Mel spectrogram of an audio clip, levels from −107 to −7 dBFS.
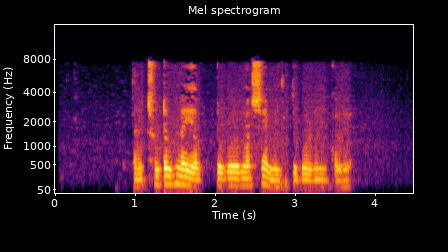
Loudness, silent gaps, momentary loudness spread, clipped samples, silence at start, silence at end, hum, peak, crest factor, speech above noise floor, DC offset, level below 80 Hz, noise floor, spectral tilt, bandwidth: -19 LUFS; none; 13 LU; under 0.1%; 1 s; 0.8 s; none; -2 dBFS; 18 dB; 52 dB; under 0.1%; -60 dBFS; -70 dBFS; -3.5 dB/octave; 8.2 kHz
